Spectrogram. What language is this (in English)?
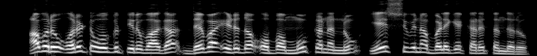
Kannada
